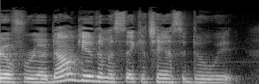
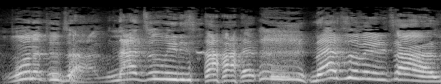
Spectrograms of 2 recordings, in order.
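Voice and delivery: giggling through the words, higher; laughing; 5 semitones higher, slower than usual. Real, not acted. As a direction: laugh it out, caught admitting it. Laughing at her own admission.

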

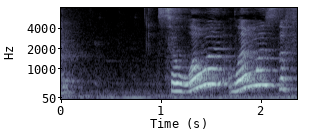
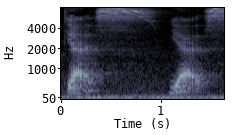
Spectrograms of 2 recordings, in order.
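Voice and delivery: whisper; 14 dB quieter than usual. Real, not acted. Agreeing in a sultry whisper.

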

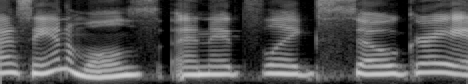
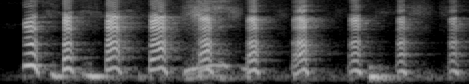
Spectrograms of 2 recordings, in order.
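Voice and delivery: long breathy giggle; stifled laugh; 5 semitones higher than usual. Real, not acted. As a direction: laugh helplessly. Laughing at a spluttering co-host.

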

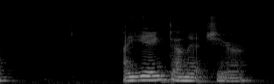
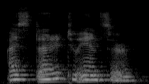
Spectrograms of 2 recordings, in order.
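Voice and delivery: ordinary delivery, nothing marked

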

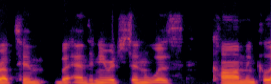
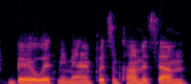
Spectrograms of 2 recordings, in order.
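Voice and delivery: ordinary delivery

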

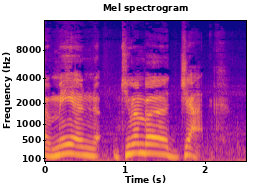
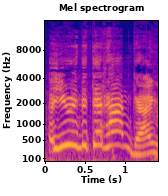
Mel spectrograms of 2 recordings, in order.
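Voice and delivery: high cartoon bully voice, pitched way up; mock cartoon kid's voice; Beefy Bert impression; 11 semitones higher than usual. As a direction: put on a silly cartoon character voice. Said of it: "that was a very good impression".

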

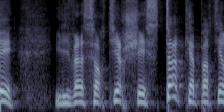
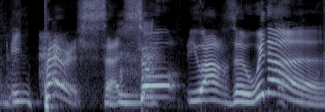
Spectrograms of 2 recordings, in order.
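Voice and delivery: put-on English accent. Host declares the teacher the winner, playful English accent. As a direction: proclaim the winner in your best English accent. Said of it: "je vais utiliser mon meilleur accent anglais".

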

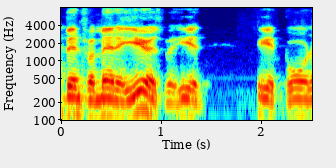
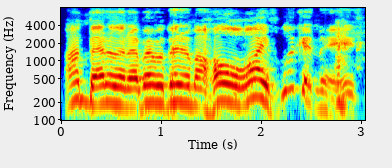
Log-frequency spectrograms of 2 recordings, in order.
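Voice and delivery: higher and quick, a joyful imitated brother; brother overjoyed; 10 semitones higher, 3 dB louder than usual. Late brother tells Tom he's never felt better, imitated overjoyed and higher. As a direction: burst out with relief, freed at last. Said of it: "He said".

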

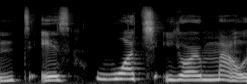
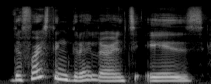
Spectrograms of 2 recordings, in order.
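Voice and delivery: usual speaking voice

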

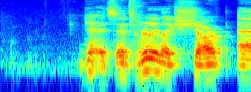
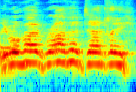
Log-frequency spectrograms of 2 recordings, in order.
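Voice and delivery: a hammed-up wail, much higher and louder; melodramatic anguished yell; 7 dB louder than usual. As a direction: scream it like a betrayed hero. Parody of betrayed-brother scream.

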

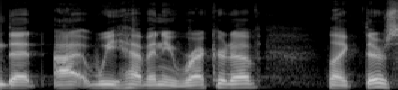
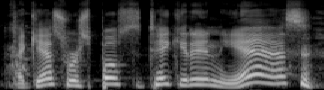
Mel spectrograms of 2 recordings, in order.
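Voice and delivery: mock naive thought; 8 semitones higher than usual. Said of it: "I thought".

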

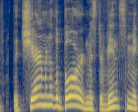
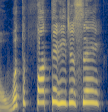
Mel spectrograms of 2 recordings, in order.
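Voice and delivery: high, louder stunned outburst; shocked disbelief; 12 semitones higher, 3 dB louder than usual. Retold or imitated. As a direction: blurt it out in total disbelief. Retells his shocked reaction.

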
